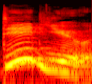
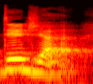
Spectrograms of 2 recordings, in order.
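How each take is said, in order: First: The d and y sounds stay separate. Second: The d and y merge into a j sound.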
